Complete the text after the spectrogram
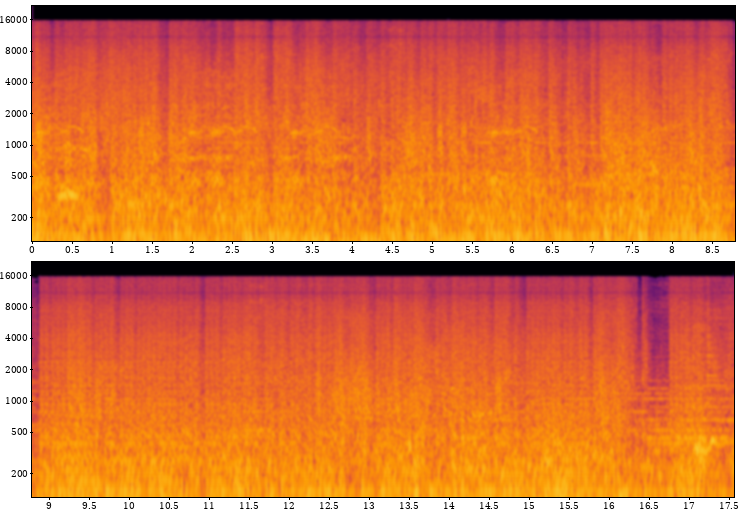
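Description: Rapid gunfire rattles from a video game.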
